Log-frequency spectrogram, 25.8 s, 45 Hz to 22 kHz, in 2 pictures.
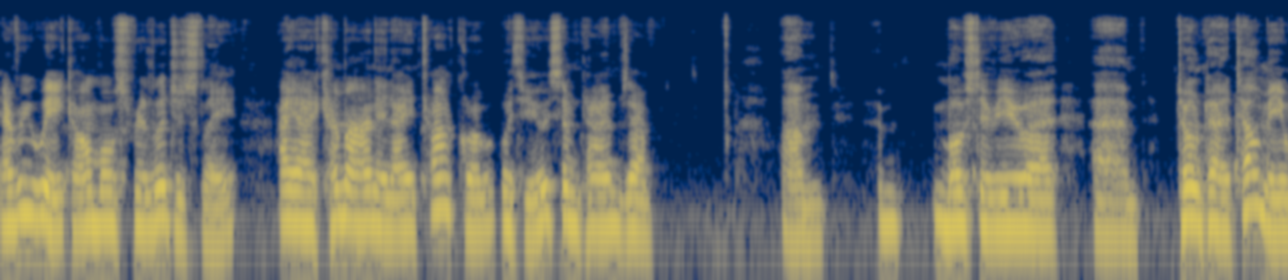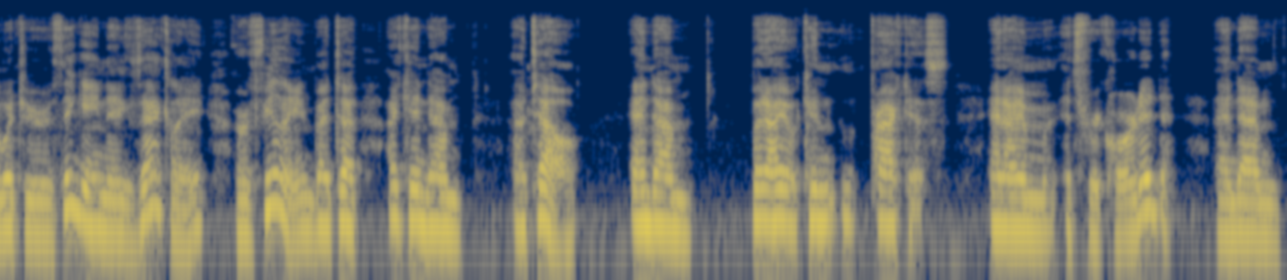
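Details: Man with aphasia following a stroke, present for more than 16 years; aphasia.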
